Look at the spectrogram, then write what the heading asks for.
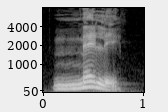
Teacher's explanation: it will give you the sound E, really open, okay?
